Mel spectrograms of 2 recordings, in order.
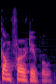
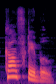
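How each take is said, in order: First: An r sound is heard after 'com'. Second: No r sound is heard after 'com'. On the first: The speaker calls it wrong. "ना कि" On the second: The speaker calls it right. "इसको आपने हज़फ कर देना। तो कैसे बोलेंगे?"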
